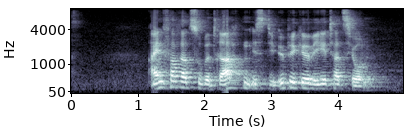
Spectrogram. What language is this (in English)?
German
